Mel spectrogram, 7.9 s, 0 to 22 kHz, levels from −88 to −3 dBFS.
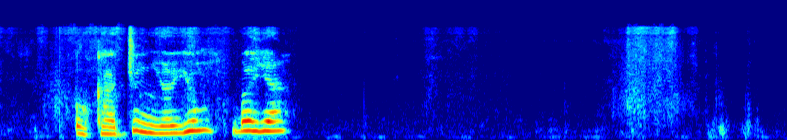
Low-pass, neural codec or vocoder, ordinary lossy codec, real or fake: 9.9 kHz; vocoder, 22.05 kHz, 80 mel bands, WaveNeXt; Opus, 24 kbps; fake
